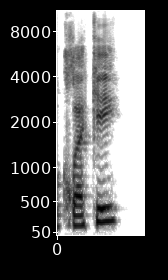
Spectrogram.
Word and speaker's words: Klettke: I'm excited to welcome Joel Klettke.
